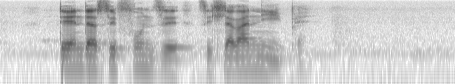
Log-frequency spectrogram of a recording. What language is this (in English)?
Swati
